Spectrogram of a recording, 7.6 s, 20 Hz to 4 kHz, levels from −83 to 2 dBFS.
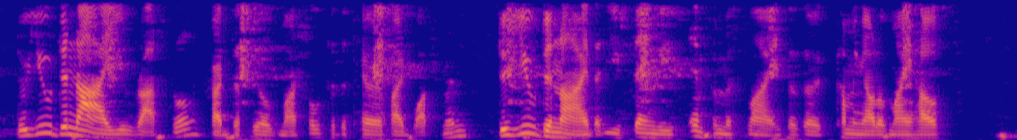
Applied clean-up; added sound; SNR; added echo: classical method log-MMSE.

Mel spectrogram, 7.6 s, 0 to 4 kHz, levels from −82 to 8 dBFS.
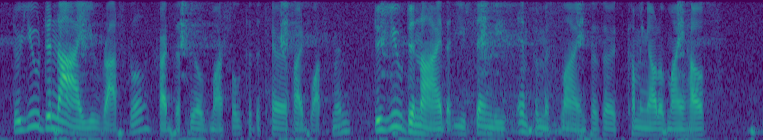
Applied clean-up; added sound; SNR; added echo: none; Tick-tock; 12 dB; none.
